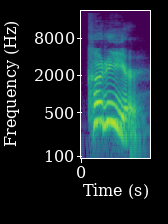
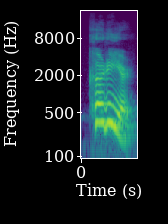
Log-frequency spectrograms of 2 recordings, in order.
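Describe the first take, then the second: No difference in how they are said.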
